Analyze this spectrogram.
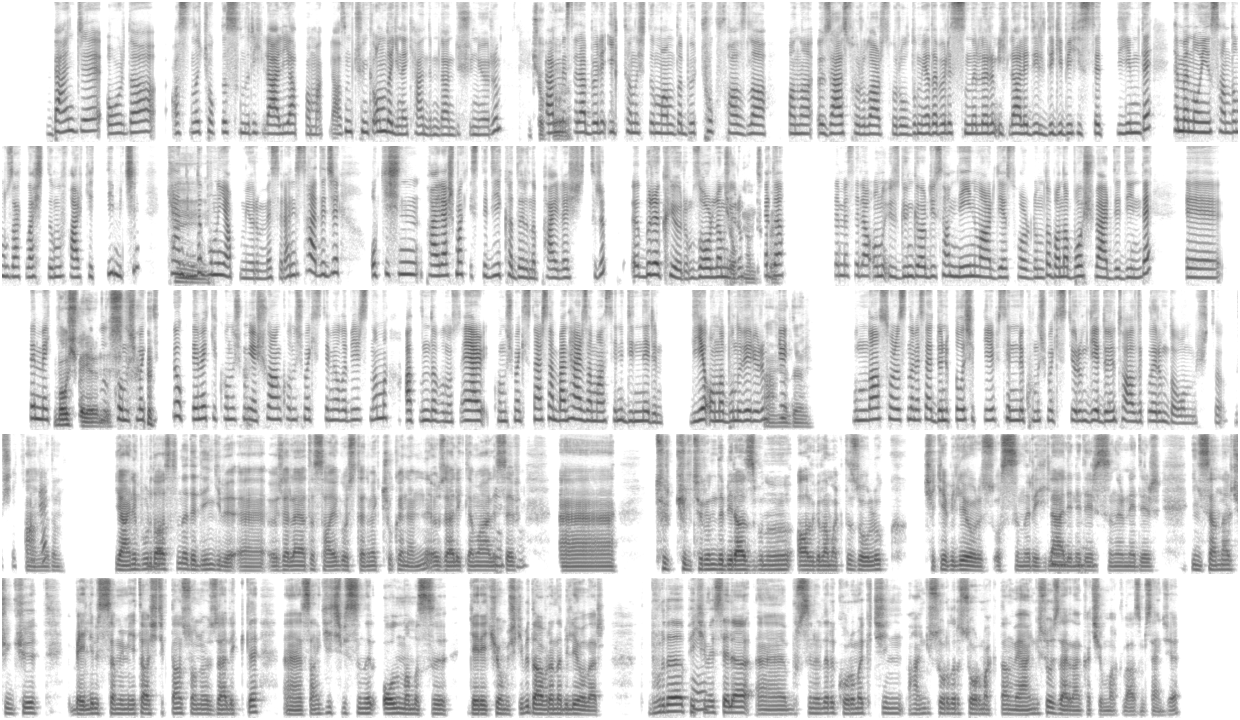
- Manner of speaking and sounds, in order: chuckle; other background noise
- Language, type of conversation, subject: Turkish, podcast, İnsanlarla bağ kurmak için hangi adımları önerirsin?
